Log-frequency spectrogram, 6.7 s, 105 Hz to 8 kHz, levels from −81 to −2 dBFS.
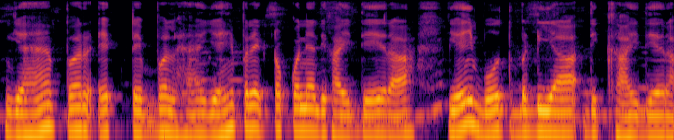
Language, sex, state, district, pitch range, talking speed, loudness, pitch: Hindi, male, Rajasthan, Churu, 120-140 Hz, 135 wpm, -22 LUFS, 130 Hz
